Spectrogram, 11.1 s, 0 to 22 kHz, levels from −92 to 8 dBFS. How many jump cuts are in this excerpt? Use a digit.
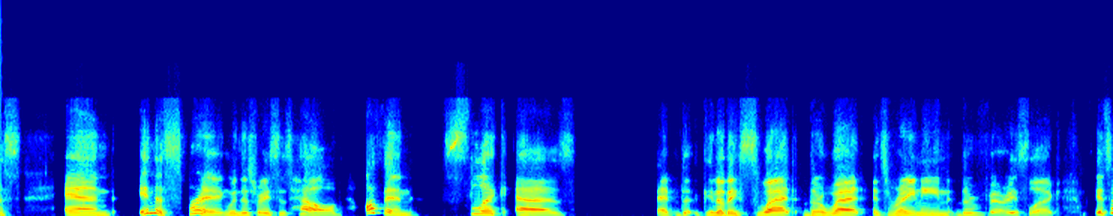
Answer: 0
